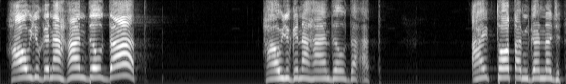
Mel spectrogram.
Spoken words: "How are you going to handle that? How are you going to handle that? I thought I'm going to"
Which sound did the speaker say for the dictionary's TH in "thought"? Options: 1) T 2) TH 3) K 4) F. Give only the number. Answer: 1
